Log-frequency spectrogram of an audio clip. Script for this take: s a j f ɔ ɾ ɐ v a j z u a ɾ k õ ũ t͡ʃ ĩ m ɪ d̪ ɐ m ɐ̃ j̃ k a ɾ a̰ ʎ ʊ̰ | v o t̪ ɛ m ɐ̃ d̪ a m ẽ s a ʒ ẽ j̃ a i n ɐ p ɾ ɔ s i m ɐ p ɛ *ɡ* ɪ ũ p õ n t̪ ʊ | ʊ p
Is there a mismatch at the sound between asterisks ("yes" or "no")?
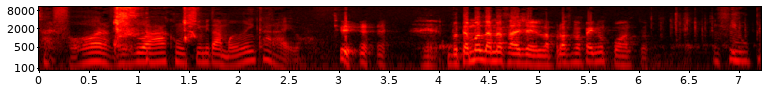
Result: no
